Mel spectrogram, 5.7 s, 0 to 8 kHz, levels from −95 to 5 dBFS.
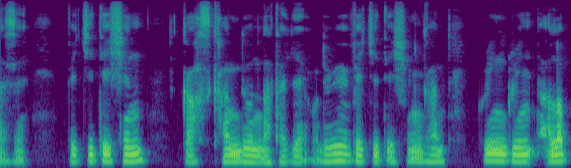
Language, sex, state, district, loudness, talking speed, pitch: Nagamese, male, Nagaland, Kohima, -22 LUFS, 135 wpm, 115 Hz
